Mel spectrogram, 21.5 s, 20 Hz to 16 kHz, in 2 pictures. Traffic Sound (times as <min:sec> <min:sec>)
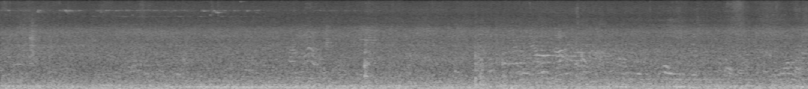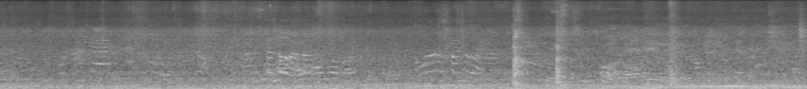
0:15.6 0:21.5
